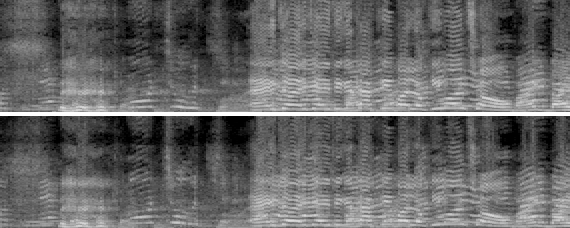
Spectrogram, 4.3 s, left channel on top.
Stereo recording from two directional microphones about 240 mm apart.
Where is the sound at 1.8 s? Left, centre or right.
Centre.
